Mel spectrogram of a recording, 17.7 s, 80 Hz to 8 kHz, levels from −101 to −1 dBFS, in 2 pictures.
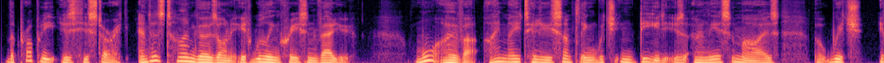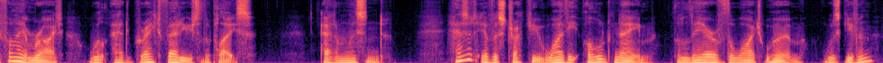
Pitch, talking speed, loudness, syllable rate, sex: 120 Hz, 195 wpm, -18 LUFS, 5.8 syllables/s, male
